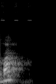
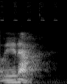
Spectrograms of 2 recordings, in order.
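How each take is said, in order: First: The word is cut to one short syllable. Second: The final d is dropped from the word. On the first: "al rato voy a estar diciendo, diciendo va" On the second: "me paso a verá"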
